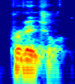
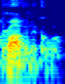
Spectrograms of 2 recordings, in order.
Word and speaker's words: Provincial: Provincial. Not Provenical.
